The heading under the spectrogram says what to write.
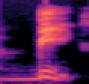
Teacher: जब आप बी बोलेंगे तो आप देखेंगे कि आप अपने दोनों लिप्स को बंद करके एयर को रोक रहे हैं। बी, बी पहले रोक रहे हैं फिर आप छोड़ रहे हैं। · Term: ऑब्स्ट्रक्शन ऑफ एयर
